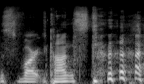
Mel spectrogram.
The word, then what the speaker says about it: Svartkonst: You see it, Svartkonst. – Start- yeah, Smart- yeah. I guess it's right? Oh my god, he pronounced it right too.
